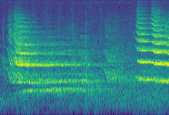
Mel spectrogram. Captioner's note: applause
